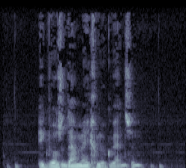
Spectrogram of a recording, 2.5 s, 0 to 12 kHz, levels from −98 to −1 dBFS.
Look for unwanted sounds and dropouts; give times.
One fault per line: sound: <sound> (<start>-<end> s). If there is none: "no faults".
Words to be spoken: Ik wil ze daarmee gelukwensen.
no faults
